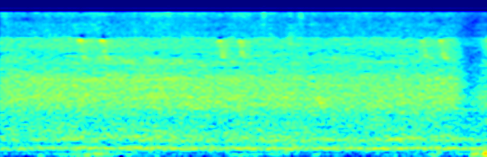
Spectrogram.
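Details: Bees at a new beehive in its first two weeks: a dense, steady, even hum of many wings fills the clip, with faint high ticks scattered above and a small knock at the very end.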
